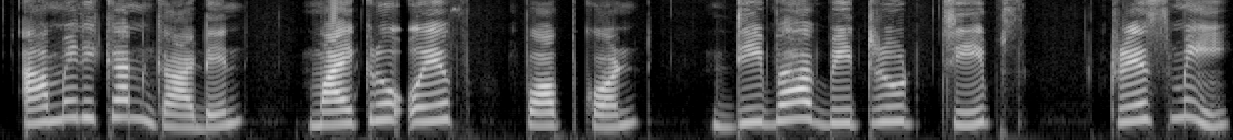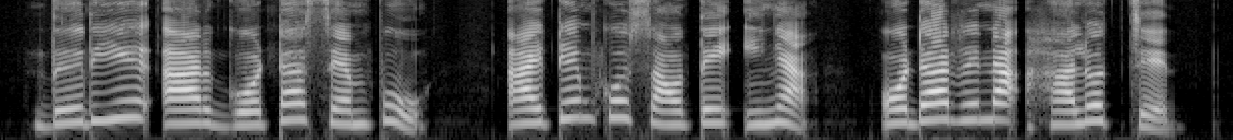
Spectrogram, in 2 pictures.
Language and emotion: Santali, neutral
